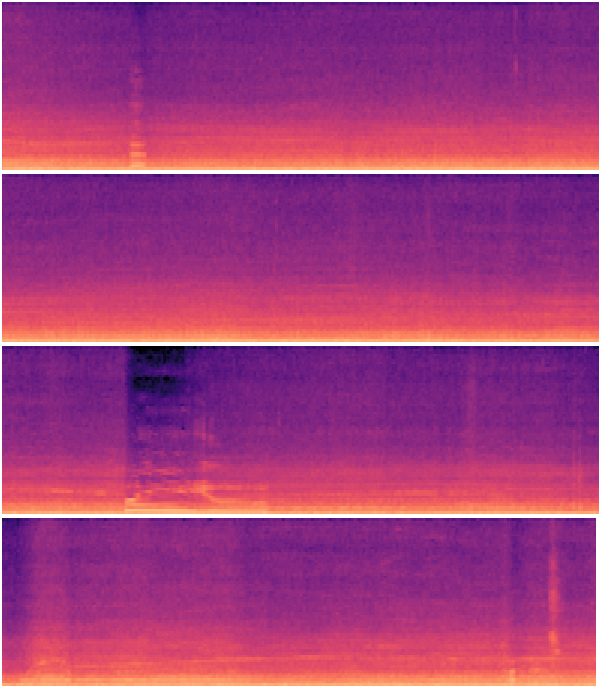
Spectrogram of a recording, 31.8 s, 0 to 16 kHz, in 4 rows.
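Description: Yamaha YZF-R3 parallel-twin engine under way, heard from on the bike through heavy wind rush on the microphone. The engine note sinks gradually, drops sharply about eighteen seconds in, then climbs again from about twenty-four seconds as the bike accelerates.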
